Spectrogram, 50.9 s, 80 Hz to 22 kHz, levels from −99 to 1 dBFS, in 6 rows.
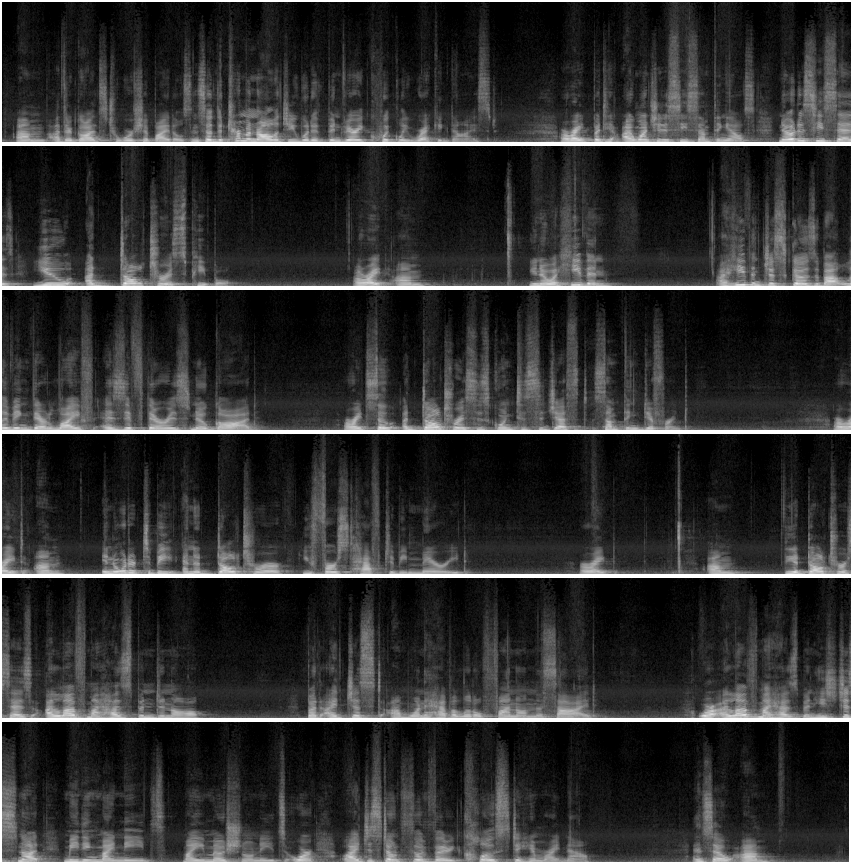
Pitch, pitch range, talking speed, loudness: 225 Hz, 205-245 Hz, 155 wpm, -26 LUFS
